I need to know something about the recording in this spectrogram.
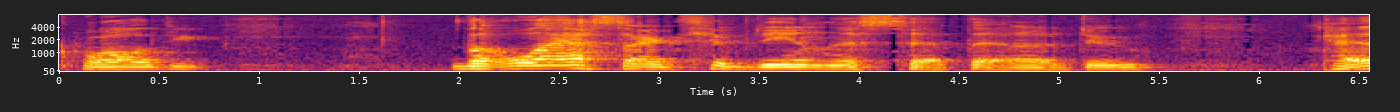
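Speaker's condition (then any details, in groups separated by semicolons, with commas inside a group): Brain injury with dysarthria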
